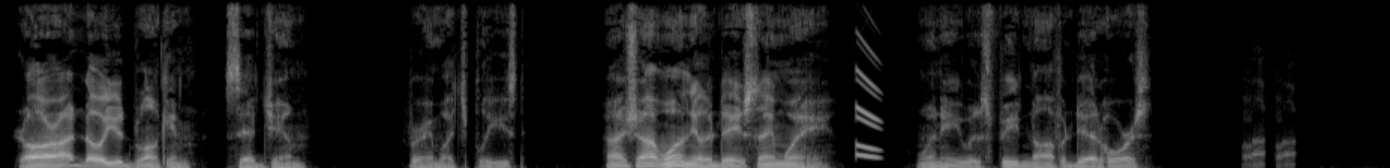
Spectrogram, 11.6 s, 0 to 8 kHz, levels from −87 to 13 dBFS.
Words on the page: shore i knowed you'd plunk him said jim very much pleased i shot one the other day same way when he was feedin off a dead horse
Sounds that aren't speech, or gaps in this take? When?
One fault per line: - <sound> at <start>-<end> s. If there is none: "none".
- chirp at 7.1-7.4 s
- laugh at 10.3-10.8 s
